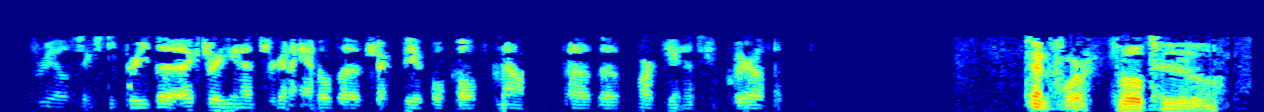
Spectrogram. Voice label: PD Dispatch

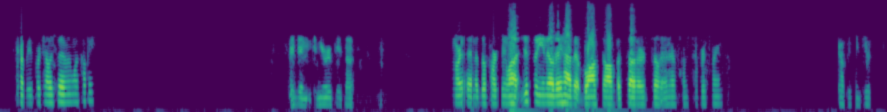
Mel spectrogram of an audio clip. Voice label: Mesa Simulcast, MESA PD, scanner audio

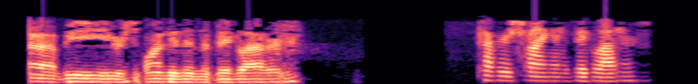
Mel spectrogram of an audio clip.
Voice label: Fire, scanner; Regional Wireless Cooperative (RWC) - Simulcast H- Scottsdale; Phoenix; FDCOM 8 - South

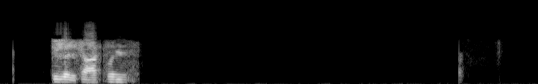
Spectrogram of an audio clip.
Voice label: Police, scanner audio trunk; H-Scottsdale

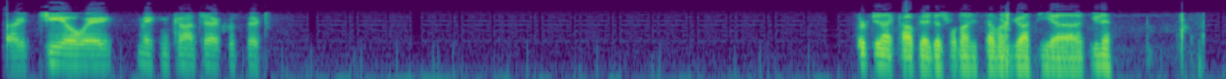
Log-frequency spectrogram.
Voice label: PD Police, scanner audio; SCTSDLE PD - PD2 ScottsdalePolice; ThompsonPeakHigh

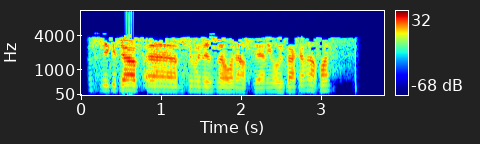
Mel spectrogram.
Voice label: Police Dispatch

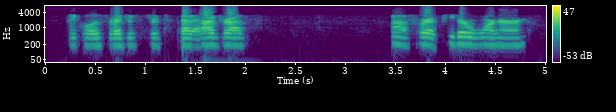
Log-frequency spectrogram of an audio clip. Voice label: Tempe Police, scanner audio; SimulcastF-Tempe

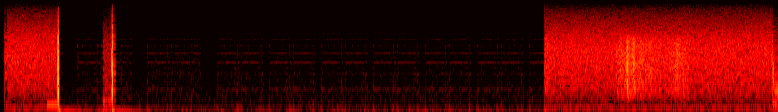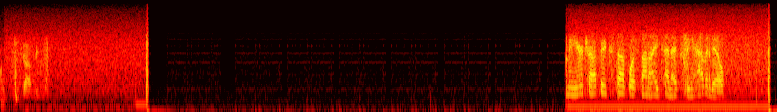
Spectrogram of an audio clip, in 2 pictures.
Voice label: Medevac, scanner; NativeAirAmb

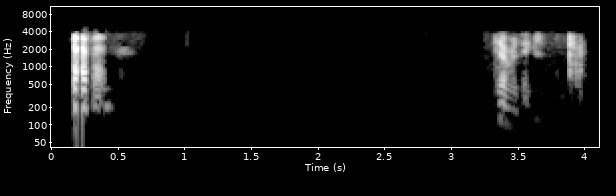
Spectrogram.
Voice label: Dispatch; Scottsdale

